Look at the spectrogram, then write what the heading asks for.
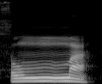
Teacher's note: میم مشدد میں غنہ کریں گے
